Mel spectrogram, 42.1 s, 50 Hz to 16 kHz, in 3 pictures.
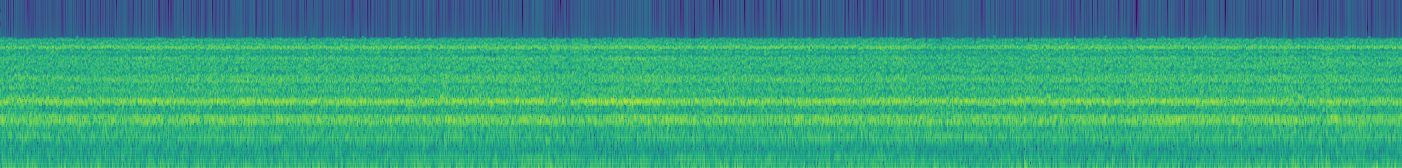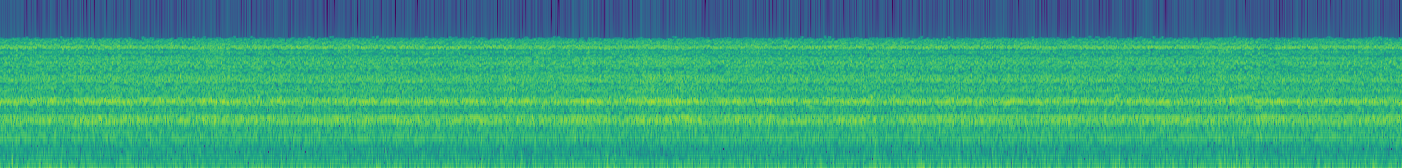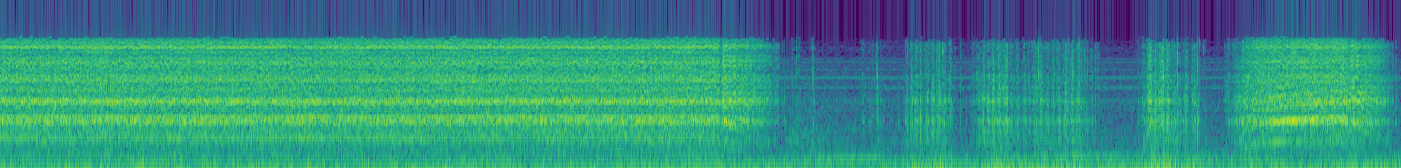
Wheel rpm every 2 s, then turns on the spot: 160, 160, 160, 160, 160, 160, 160, 160, 160, 160, 160, 160, 160, 160, 160, 160, 160, 120, 10, 20, 80.
38-40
